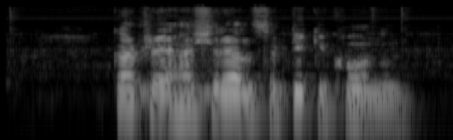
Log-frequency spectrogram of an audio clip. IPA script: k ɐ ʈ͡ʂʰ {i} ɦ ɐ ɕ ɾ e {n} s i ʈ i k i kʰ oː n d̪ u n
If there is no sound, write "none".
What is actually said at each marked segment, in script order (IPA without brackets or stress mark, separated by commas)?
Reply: e, n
